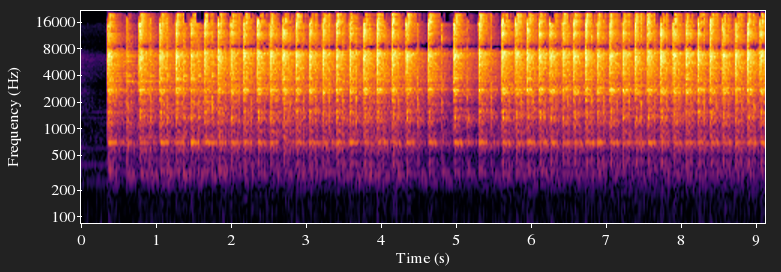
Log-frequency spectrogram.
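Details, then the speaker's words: Cummins diesel truck engine after catastrophic failure, attempting compression test with batteries and 200 amps from Snap-on jump pack: slow labored cranking, about three heavy strokes a second with dips, never fires; starter fighting. "This thing is fighting. Like, I have the jump pack on it. Sorry, the I have batteries on it and I have 200 amps of Snap-on."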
